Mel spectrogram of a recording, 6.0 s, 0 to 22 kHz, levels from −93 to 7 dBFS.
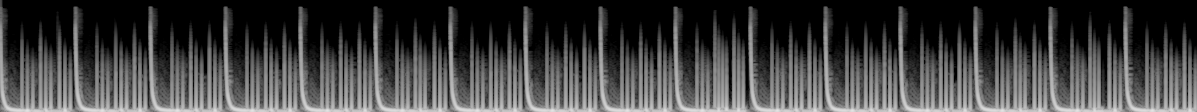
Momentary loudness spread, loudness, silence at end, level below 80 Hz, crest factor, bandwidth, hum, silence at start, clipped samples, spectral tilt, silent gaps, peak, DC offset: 1 LU; -15 LUFS; 0 s; -16 dBFS; 8 dB; 16 kHz; none; 0 s; under 0.1%; -6 dB/octave; none; -4 dBFS; 0.5%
